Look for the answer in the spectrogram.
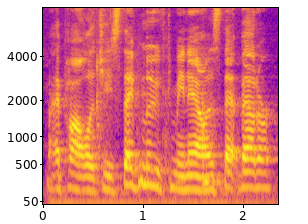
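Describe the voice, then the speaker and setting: A woman's voice: on the low side, fairly quick. A woman giving a work briefing as a program director on a conference call. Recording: conference audio with clear background noise.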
